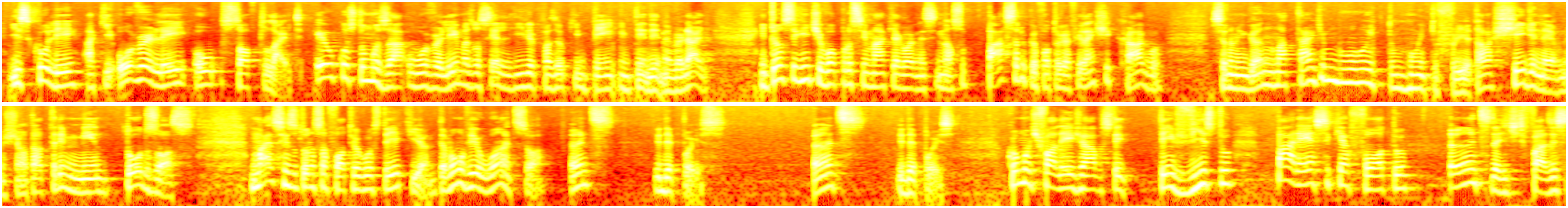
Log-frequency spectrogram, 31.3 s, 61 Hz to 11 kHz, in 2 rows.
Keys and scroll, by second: 9.8 super+=, 12.0 super+=, 13.5 space, 25.6 super+-, 27.1 space.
